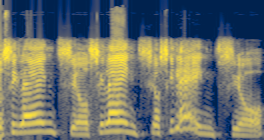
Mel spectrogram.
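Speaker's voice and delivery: very high, shrill, furious shout of rage and tears. Narrator reads a man pounding the table over the growing noise, shouting in anger and tears. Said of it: "gridava con voci di rabbia e di pianto".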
